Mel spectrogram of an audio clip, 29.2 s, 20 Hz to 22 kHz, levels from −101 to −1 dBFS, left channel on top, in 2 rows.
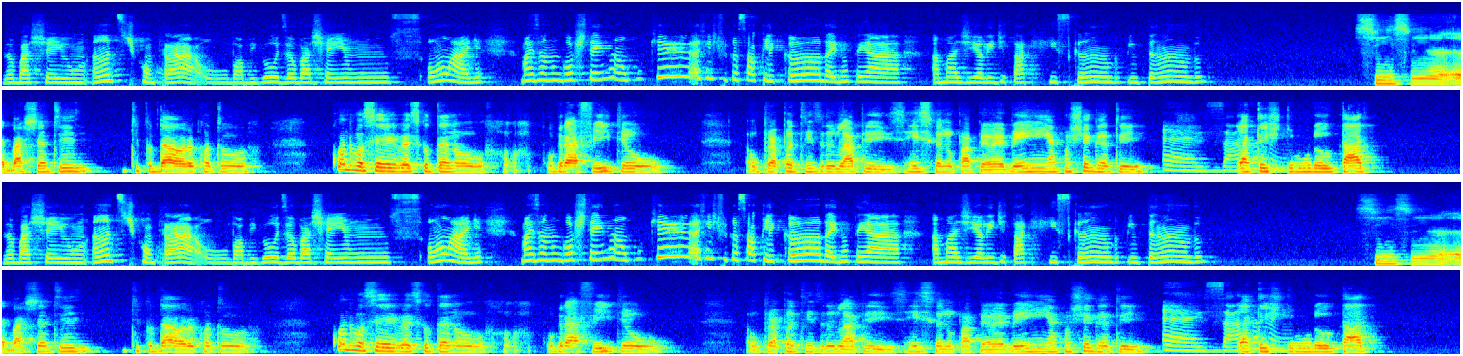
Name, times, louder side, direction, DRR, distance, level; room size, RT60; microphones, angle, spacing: voice 1, 0.0-12.0 26.2-27.6, right 3 dB, 20° right, 0.7 m, -37 dB
voice 2, 13.6-15.4 16.0-17.1 17.9-19.8 20.0-21.2 22.0-26.0 26.9-28.3, left 3 dB, 55° left, 1.2 m, -25 dB
21.0 x 11.0 x 4.7 m
head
